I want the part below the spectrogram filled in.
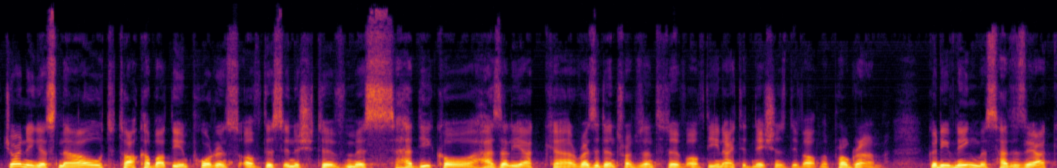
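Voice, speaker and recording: A man's voice: mid-range voice, lively intonation, fairly quick, mellow. A man presenting television news, reading scripted introductions and putting formal questions to a guest. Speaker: TV news anchor and interviewer.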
